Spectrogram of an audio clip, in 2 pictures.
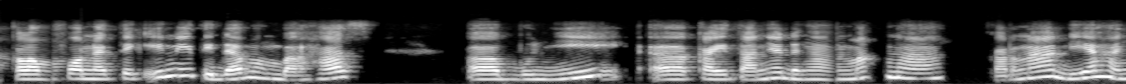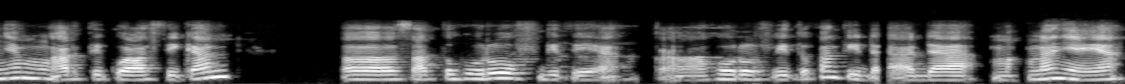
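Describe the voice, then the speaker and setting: Smooth-voiced woman lecturing a class. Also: mid-range voice, dry recording. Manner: explains with many fillers and tag questions; slows to sound out Arabic words. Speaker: university lecturer.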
